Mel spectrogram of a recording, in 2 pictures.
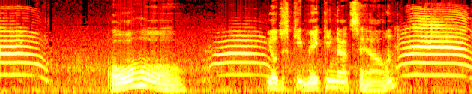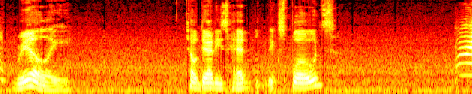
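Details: White cat meowing repeatedly, a series of drawn-out, harmonic meows that rise and fall, some wavering and bending in pitch, separated by short quiet gaps, with a few sharp clicky bursts between calls.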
